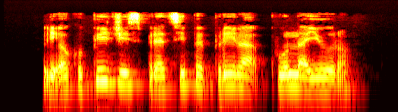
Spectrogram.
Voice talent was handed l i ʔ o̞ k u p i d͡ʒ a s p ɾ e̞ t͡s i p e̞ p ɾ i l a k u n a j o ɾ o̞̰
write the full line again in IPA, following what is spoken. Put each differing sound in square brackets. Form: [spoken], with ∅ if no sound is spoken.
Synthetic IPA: l i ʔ o̞ k u p i d͡ʒ [i] s p ɾ e̞ t͡s i p e̞ p ɾ i l a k u n a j [u] ɾ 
